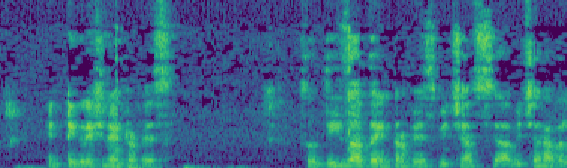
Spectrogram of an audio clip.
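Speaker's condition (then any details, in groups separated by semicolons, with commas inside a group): No condition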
